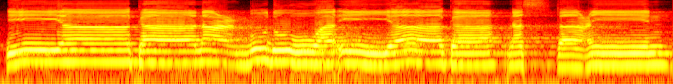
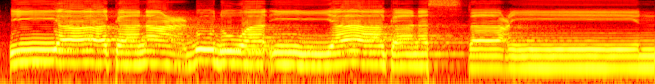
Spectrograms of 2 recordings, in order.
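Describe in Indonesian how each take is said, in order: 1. Harakat pada kaf dan dal dibaca panjang. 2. Harakat pada kaf dan dal dibaca pendek. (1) "Jadi jangan sampai baca seperti ini" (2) "kaf dibaca pendek, dalnya juga dibaca pendek"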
